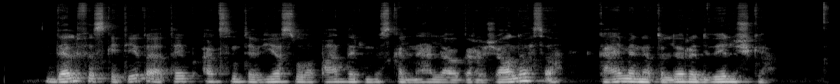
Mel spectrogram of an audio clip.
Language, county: Lithuanian, Vilnius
